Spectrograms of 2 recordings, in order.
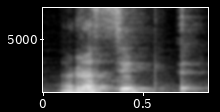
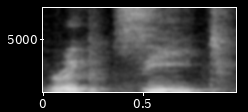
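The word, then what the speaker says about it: receipt: miss pronounce ಮಾಡ್ತಾರೆ ಹೇಗೆ ರೆಸಿಪ್ಟ್ ಅಂತ ಹೇಳ್ತಾರೆ ರೆಸಿಪ್ಟ್ ಓಕೆ ರೆಸಿಪಿಟ್ ಅಂತ ಹೇಳಂಗಿಲ್ಲ ರಿಸೀಪ್ಟ್ ನೋಡಿ ಸಿಂಪಲ್ ಆಗಿ ರಿಸೀಟ್ ಸೋ ರಿಸೀಟ್ right okay next ಇದು ಬುಧವಾರ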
